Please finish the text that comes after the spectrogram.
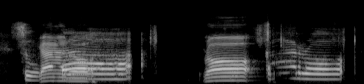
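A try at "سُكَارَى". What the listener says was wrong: bukan k-nya panjang ro-nya panjang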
